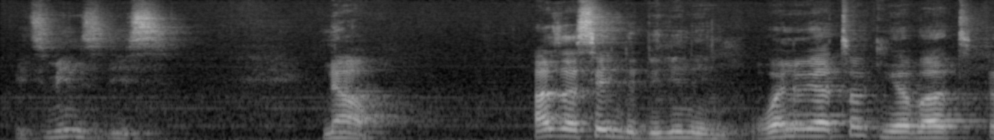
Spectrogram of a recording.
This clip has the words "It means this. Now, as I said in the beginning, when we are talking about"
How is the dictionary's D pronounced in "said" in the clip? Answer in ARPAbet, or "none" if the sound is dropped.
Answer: none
